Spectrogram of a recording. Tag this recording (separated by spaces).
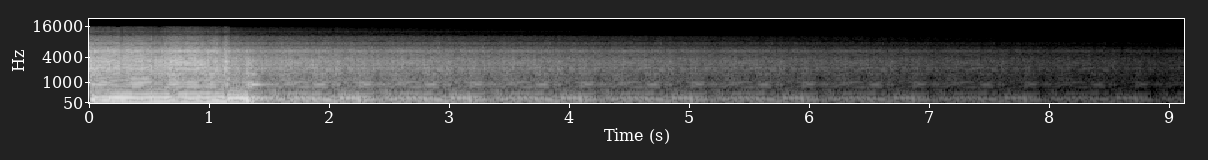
Snare Hi Beat Music Hat Hip Faux Propellerheads Live Loop Snickerdoodle Guitar Funk Drum Drums Hop Electronic Reason Groove Acoustic Bass BPM String Nylon Kick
